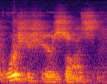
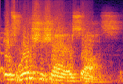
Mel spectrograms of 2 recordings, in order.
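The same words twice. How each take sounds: First: "Worcestershire" run together, ending in "sheer"; casual pronunciation. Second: "Worcestershire" firmly, ending in "shire" like "fire"; insistent pronunciation demo. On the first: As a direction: say "Worcestershire" as "wur-shuh-sheer". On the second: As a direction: say "Worcestershire" as "wur-shuh-shire". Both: Shown as a demonstration. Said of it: "That's how you pronounce it".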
